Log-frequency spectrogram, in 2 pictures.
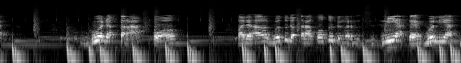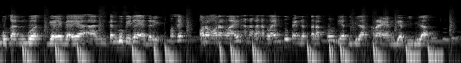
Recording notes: Disclaimer: Episode ini direkam saat pandemic COVID-19 sedang menyebar dimana-mana sehingga rekaman ini direkam dengan cara Record from Home. We are so sorry for the sound & voice quality which is not our best at the moment.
